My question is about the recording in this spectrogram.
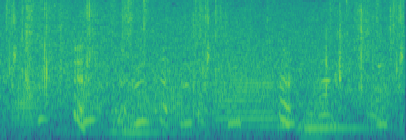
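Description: A singing voice over background music, holding and sliding between notes.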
